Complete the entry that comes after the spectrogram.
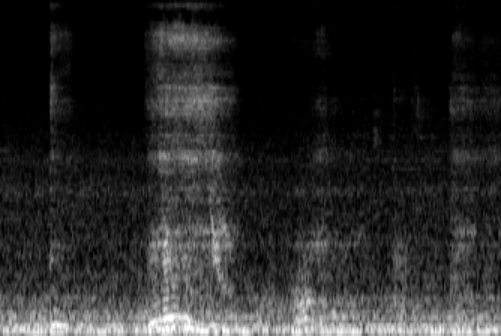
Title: HOW LOUD DOES MY HUSBAND SNORE + early morning make up :)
